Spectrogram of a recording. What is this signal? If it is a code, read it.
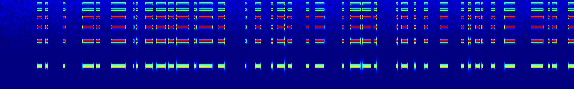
Beeps of irregular length. There is no code.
